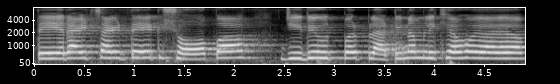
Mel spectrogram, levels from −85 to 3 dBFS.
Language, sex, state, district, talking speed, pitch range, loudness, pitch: Punjabi, female, Punjab, Kapurthala, 160 wpm, 310-335 Hz, -10 LUFS, 325 Hz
